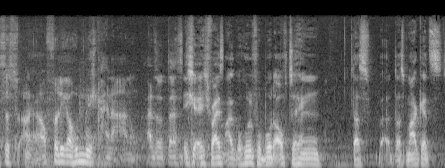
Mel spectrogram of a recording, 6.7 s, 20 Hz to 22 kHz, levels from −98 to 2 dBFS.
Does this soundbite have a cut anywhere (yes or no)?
yes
